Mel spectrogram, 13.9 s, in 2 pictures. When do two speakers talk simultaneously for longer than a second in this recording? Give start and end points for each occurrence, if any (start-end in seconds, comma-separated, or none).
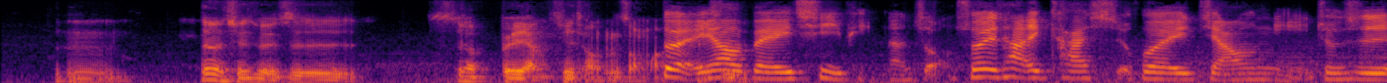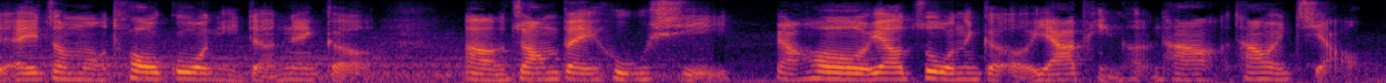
none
